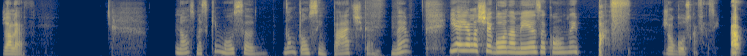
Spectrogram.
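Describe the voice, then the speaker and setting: A middle-aged woman, a psychologist guest on a podcast, telling an anecdote in a lively, casual way. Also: high-pitched, moderate pace, dry recording, studio quality. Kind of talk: casual storytelling in a podcast interview.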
